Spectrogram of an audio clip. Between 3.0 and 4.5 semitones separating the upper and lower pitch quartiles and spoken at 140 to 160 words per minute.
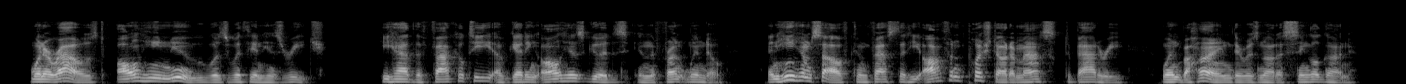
No: average, 3.6 semitones; average, 180 wpm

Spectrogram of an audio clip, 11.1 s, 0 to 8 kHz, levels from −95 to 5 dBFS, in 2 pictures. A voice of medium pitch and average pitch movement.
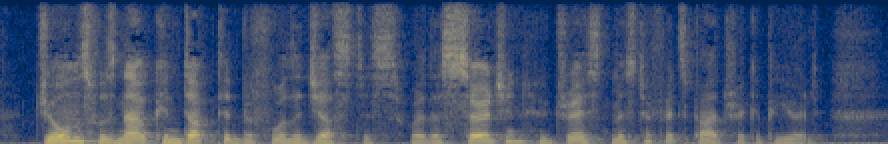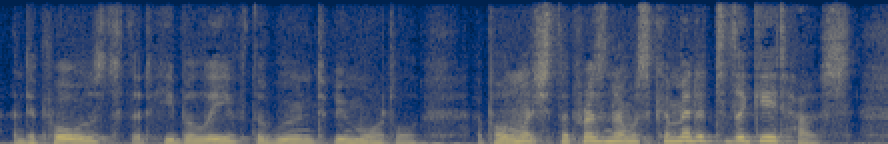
No: medium, 155 Hz; wide, 5.7 semitones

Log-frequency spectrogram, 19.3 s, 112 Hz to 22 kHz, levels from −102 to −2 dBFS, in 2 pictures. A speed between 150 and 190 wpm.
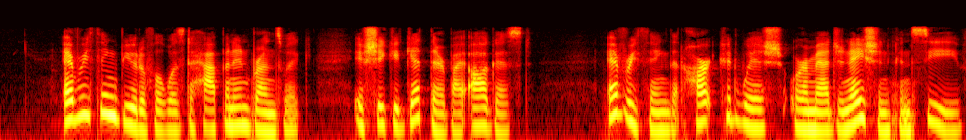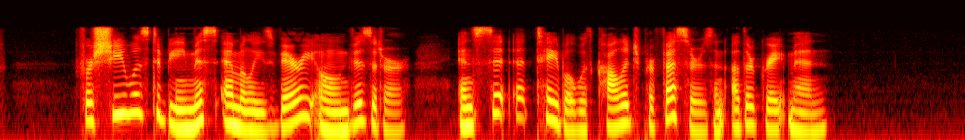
No: slow, 135 wpm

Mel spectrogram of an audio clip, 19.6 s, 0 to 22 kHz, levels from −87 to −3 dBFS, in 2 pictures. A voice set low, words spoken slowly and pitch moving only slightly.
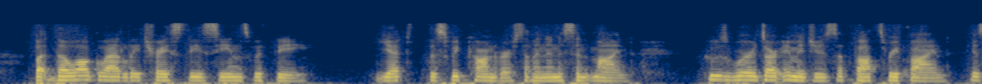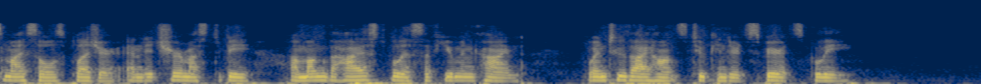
Yes: low, 125 Hz; slow, 130 wpm; narrow, 1.8 semitones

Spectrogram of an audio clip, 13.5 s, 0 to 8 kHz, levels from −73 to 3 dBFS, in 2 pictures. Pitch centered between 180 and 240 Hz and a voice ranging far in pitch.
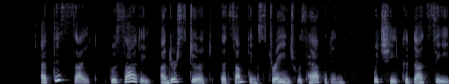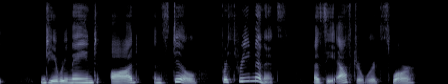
Yes: high, 190 Hz; wide, 6.3 semitones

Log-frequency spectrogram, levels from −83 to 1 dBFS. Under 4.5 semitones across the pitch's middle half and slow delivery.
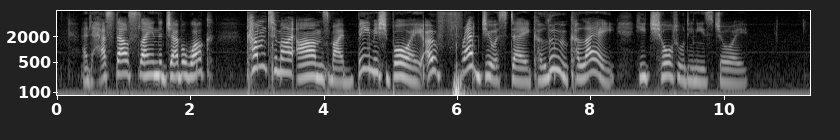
No: average, 5.2 semitones; slow, 105 wpm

